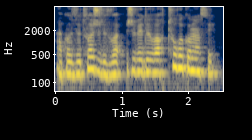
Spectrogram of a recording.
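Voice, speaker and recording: A woman's voice: lowish voice, quick pace, a little mellow, lightly acted. A woman voicing an overbusy squirrel in a storybook, flustered and fussy.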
